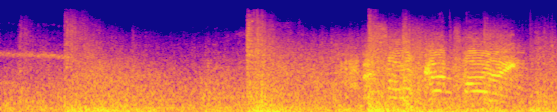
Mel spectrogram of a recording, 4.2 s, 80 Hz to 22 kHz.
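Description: Mortar impacts and gunfire in Company of Heroes 2 on the Lienne Forest map: sharp booming blasts and crackling shots at irregular intervals over a constant rumbling battle ambience.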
